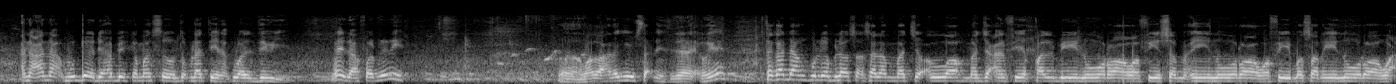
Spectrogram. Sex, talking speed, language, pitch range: male, 180 wpm, Malay, 150-195 Hz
